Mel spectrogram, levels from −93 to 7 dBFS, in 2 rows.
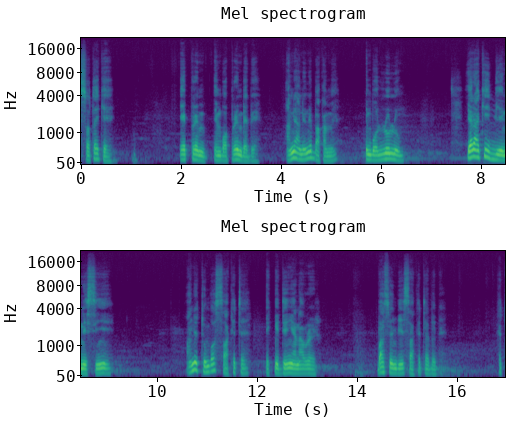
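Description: No technical faults are audible.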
